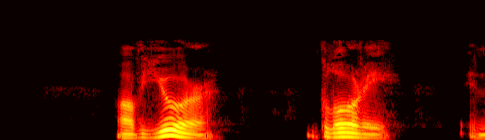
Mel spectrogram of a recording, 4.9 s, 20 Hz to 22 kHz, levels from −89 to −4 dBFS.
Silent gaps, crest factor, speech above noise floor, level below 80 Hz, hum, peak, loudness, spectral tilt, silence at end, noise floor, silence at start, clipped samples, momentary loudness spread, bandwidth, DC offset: none; 20 dB; 57 dB; -64 dBFS; none; -12 dBFS; -27 LUFS; -9.5 dB/octave; 0 s; -83 dBFS; 1.2 s; under 0.1%; 16 LU; 6.8 kHz; under 0.1%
